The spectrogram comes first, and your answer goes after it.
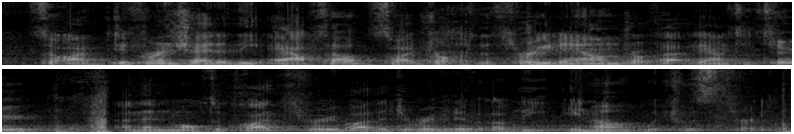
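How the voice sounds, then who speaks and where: A man rattles along at a very fast pace while noticeable background noise persists. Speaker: maths teacher. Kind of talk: lesson. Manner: casual.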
